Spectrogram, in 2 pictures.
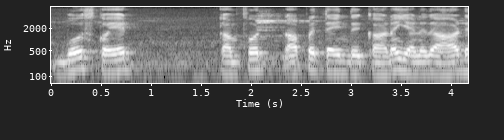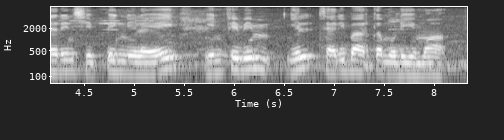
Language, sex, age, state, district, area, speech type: Tamil, male, 18-30, Tamil Nadu, Perambalur, rural, read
